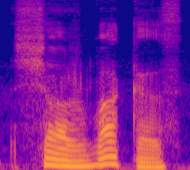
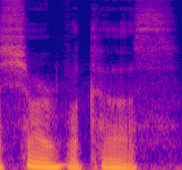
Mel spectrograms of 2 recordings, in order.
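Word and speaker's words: Chārvāka: And if I'm gonna take a guess that C is pronounced like cha, so it's Charvakas, or it might be pronounced Sarvakas, and not Karvakas.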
